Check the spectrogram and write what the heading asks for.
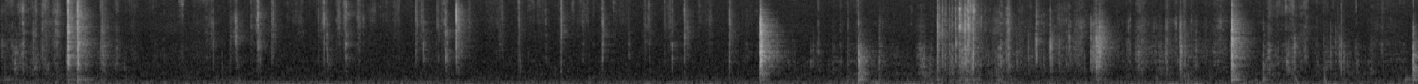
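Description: Tarot deck being shuffled by hand: irregular short flicks and rustles of the cards, with the sharpest snap about ten seconds in.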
